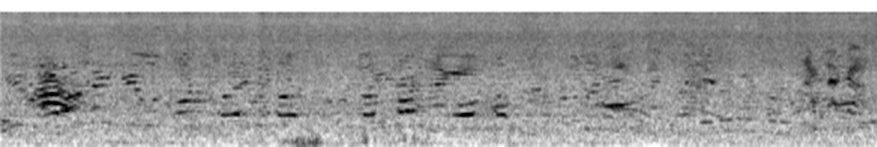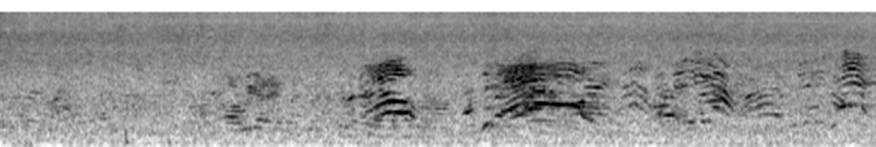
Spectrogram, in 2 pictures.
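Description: Children shout and call out excitedly nearby outdoors.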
